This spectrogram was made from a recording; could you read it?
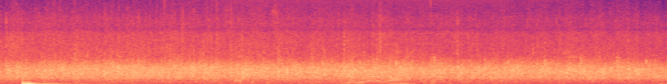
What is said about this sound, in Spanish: Primero, me permite, me voy a quitar el saco con su permiso, mientras usted le da un aplauso al Señor y le vamos a entrar a la palabra.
